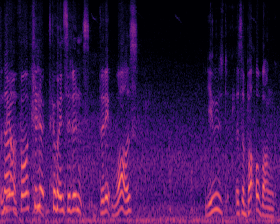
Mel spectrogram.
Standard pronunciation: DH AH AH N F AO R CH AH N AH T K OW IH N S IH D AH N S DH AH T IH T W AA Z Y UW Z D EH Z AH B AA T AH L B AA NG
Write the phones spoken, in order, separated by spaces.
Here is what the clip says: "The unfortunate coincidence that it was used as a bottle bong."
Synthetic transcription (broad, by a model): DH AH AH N F AO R CH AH N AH T K OW IH N S IH D AH N S DH AH T IH T W AA Z Y UW Z D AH Z AH B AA T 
